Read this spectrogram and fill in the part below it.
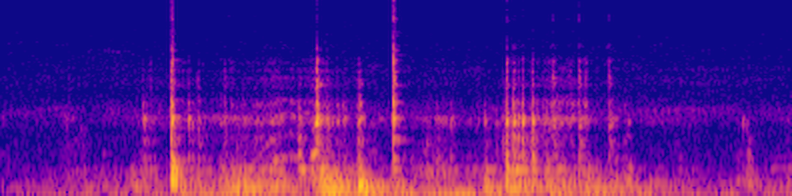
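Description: Sailboat rigging clinks and knocks.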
